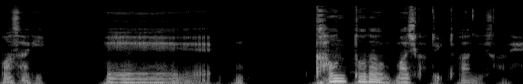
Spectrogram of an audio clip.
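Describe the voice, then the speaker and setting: Quiet and somewhat breathy, a man with a very deep, low voice speaks at a moderate pace with ordinary pitch variation in a dry, close recording with no echo. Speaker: solo gaming podcaster. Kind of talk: casual solo monologue. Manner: quiet, subdued because of a late-night recording.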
